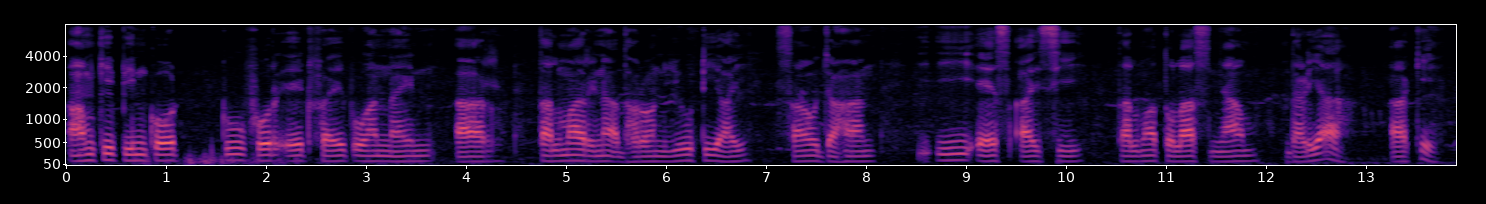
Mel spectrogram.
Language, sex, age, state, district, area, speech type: Santali, male, 18-30, West Bengal, Uttar Dinajpur, rural, read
